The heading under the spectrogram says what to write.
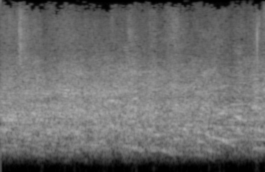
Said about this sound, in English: The ball breaks. This is Ben Marshall. Not, I thought he was tripped. Nothing given by the referee. Crowd howling, as you can hear.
